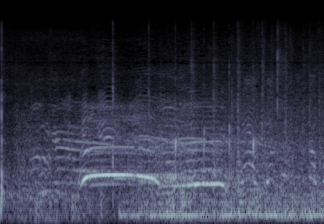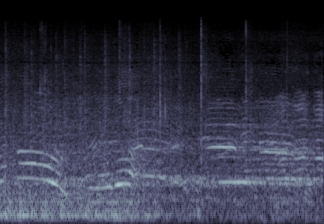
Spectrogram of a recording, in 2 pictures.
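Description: A sharp pop at the start, fitting a pitched ball landing in the catcher's mitt. From about a second in, several voices shout long, drawn-out calls across the ballpark.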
